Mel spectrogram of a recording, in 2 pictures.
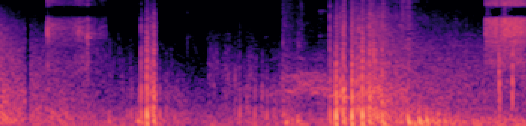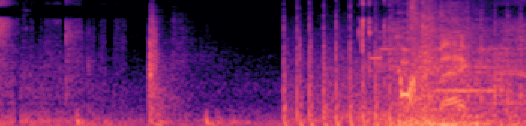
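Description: Gunfire in the Call of Duty: Modern Warfare video game, with several sharp shot bursts and rapid volleys spread through the clip, mixed with game ambience while players talk over it.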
